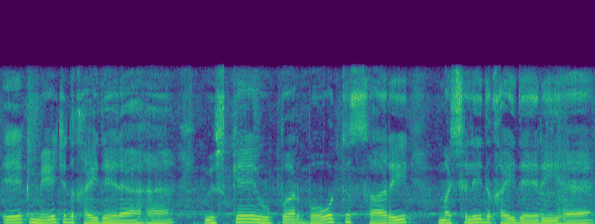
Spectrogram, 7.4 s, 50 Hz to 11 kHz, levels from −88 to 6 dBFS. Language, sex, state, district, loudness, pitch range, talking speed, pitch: Hindi, male, Chandigarh, Chandigarh, -13 LUFS, 120-150 Hz, 120 wpm, 130 Hz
